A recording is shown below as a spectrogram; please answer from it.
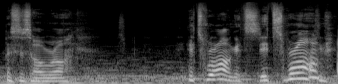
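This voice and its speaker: An actor playing a stubborn, agitated, paranoid conspiracy theorist in an audio drama, insistent and intense. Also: male voice, high voice, animated, slow, over music.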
